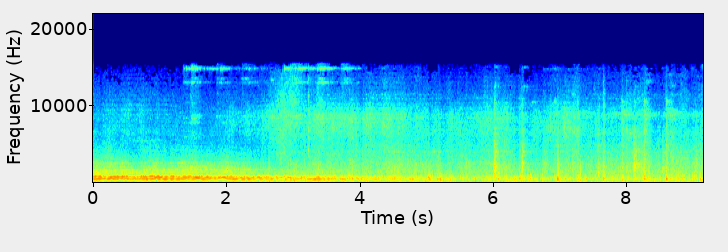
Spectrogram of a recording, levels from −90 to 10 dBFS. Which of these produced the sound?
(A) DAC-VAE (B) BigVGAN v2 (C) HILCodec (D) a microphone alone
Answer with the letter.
D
